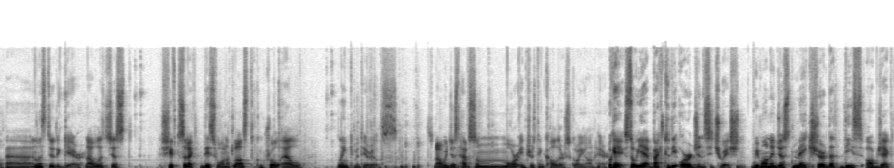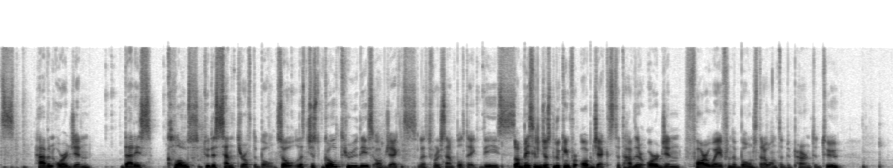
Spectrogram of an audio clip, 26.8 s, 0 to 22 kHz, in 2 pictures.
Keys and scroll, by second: 4.0 ctrl+l, 5.2 alt+a, 5.5 ctrl+s, 7.1 alt+shift+z, 9.1 ctrl+s, 11.5 KP_Decimal, 12.4 alt+z, 13.5 ctrl+s, 13.6 z, 15.3 ctrl+Tab, 17.3 ctrl+Tab, 17.7 alt+z, 17.7 ctrl+s.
